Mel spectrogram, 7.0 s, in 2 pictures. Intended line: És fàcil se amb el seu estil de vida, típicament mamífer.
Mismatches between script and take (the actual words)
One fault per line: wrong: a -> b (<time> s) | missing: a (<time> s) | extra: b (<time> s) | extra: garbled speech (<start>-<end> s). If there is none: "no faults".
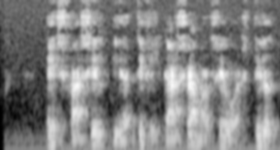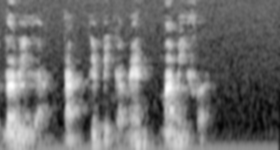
extra: identificar (1.5 s)
extra: tan (4.3 s)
